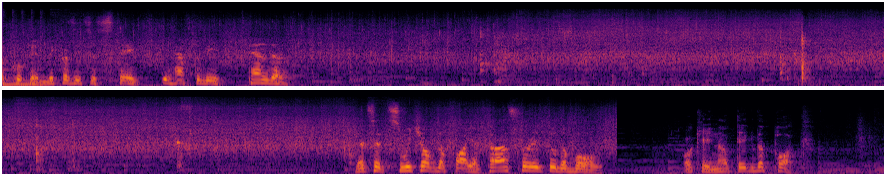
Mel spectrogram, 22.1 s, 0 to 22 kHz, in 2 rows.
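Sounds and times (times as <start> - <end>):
meat sizzling in a frying pan: 0.0 - 18.7.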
